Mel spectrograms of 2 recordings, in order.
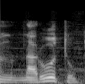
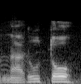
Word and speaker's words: Naruto: você fala Naruto, mas é Naruto. Naruto. Né? É Naruto, é, exatamente. É, o O vira U, né? Assim como o E vira I, né?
